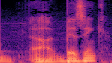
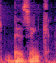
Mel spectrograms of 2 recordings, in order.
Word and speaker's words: Buissink: His name is Joe Bizink. And I think that's how you pronounce it. The last name is spelled B-U-I-S-S-I-N-K. So I think it's like business. It's Bizink. And Joe is pretty amazing.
